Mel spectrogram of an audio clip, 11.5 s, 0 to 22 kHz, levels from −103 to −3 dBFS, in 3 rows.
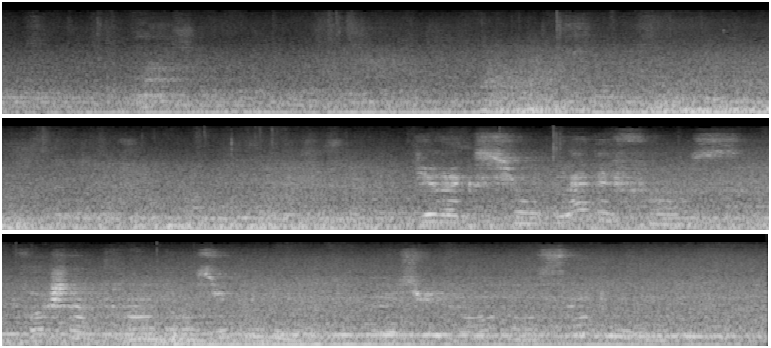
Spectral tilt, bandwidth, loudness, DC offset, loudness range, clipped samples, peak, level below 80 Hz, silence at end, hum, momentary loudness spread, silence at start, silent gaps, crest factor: -4.5 dB/octave; 15.5 kHz; -29 LUFS; under 0.1%; 8 LU; under 0.1%; -8 dBFS; -36 dBFS; 0 s; none; 13 LU; 0 s; none; 22 dB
